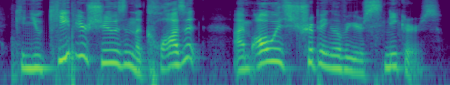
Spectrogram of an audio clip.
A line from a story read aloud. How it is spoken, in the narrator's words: she shouted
